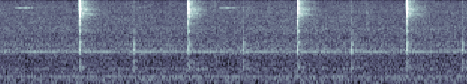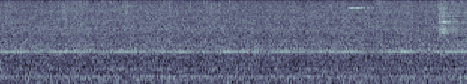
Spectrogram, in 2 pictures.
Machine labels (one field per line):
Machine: valve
